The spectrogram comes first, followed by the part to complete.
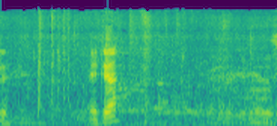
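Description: One short spoken word from a man, over a fainter background in which a bird is calling.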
